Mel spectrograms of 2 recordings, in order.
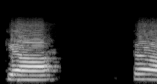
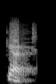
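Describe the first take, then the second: First: "ক্যা, টা" as two pieces with a long gap; sounds pulled apart. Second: Said in the usual way. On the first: Shown as a demonstration. Teacher testing if cat divides, "ক্যা, টা" pulled apart. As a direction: split the word into "ক্যা, টা", pausing between. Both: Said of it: "আলাদা করে উচ্চারণ করতে পারছি না".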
